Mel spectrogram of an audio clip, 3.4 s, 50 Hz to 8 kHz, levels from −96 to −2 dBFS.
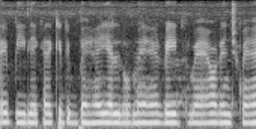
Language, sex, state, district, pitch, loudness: Hindi, female, Punjab, Kapurthala, 205 Hz, -16 LUFS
